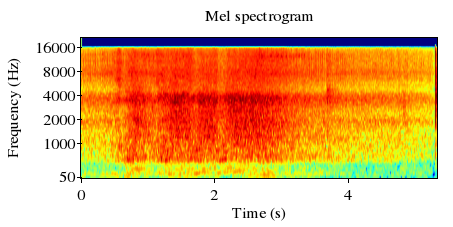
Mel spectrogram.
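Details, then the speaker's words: 1949 Shoebox Ford original flathead V8 first start after years dormant, with rebuilt carburetor, new fuel lines, and spark gap corrected after it previously would not run: catches and runs evenly, revs climb smoothly and settle without misses or knocks; running like a champ. "And without the right gap, it wasn't getting the right discharge to the cylinders, and it wasn't running. As you can see now, it's running like a champ."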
